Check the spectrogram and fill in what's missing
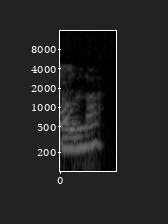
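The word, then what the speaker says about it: Höller: Carsten Holler. – Holler. How do you say the O with the little thing? Just dots like Holler.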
